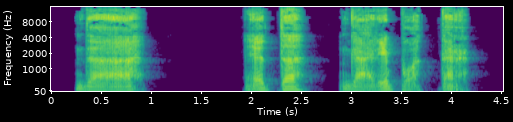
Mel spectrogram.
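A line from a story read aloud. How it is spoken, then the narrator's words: Hoarse rasp from behind. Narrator (Russian): прохрипел кто-то сзади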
